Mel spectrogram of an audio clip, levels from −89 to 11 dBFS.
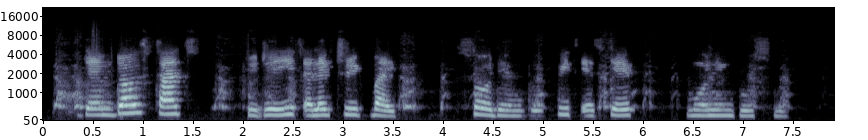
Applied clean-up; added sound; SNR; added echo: neural mask model RNNoise.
